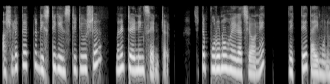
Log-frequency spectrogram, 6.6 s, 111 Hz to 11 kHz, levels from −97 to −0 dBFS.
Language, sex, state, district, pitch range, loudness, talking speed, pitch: Bengali, female, West Bengal, Jhargram, 220-275 Hz, -17 LUFS, 165 wpm, 250 Hz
